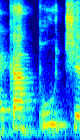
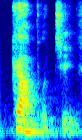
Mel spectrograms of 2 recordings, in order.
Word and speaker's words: caput: Vão ver mais ou a palavra caput tão né caput não é caput então a pronúncia correta cabot quem que é Catuti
